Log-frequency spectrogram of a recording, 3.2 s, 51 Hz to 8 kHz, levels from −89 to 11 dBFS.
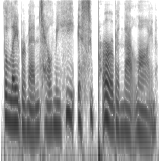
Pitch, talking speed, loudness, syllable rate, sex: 150 Hz, 205 wpm, -19 LUFS, 4.4 syllables/s, female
